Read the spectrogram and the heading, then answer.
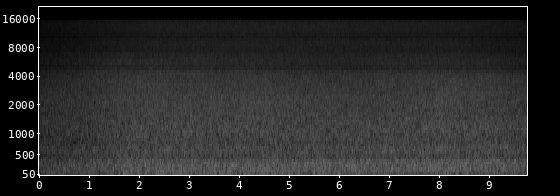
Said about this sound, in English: I, I this uh, the sound from Hawaii of the Pacific Ocean.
